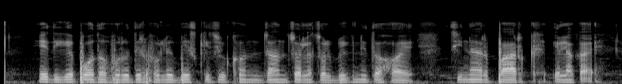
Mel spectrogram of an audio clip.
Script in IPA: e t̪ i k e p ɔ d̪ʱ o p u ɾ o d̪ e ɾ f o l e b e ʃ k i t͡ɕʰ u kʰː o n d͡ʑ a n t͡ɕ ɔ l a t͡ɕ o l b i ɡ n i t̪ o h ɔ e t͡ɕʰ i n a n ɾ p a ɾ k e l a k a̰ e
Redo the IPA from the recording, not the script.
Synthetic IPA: e d̪ i k e p ɔ d̪ʱ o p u ɾ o d̪ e ɾ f o l e b e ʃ k i t͡ɕʰ u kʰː o n d͡ʑ a n t͡ɕ ɔ l a t͡ɕ o l b i ɡ n i t̪ o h ɔ e t͡ɕ i n a ɾ p a ɾ k e l a k a̰ e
